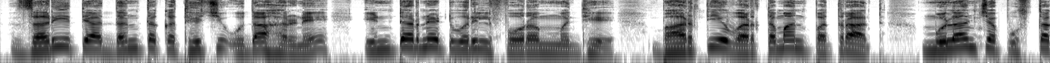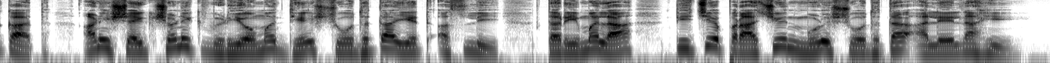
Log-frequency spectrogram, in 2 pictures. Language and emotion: Marathi, neutral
